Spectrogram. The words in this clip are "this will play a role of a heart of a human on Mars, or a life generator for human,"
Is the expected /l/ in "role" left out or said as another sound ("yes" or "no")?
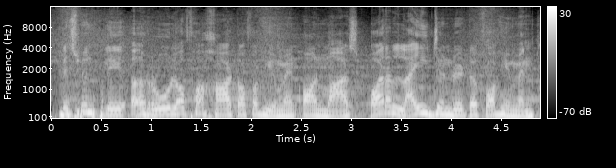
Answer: no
